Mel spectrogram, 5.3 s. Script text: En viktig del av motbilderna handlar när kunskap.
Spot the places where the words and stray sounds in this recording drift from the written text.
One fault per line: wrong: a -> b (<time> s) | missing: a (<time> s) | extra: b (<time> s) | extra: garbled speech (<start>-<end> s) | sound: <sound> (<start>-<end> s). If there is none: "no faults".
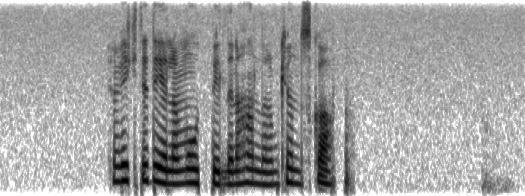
wrong: när -> om (2.7 s)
